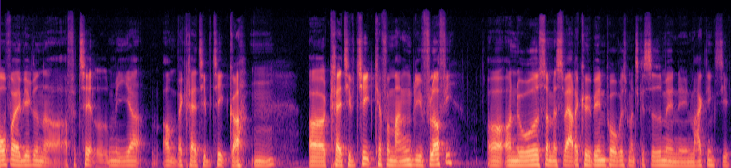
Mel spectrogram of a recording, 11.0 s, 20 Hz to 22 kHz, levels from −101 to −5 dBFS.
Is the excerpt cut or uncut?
uncut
